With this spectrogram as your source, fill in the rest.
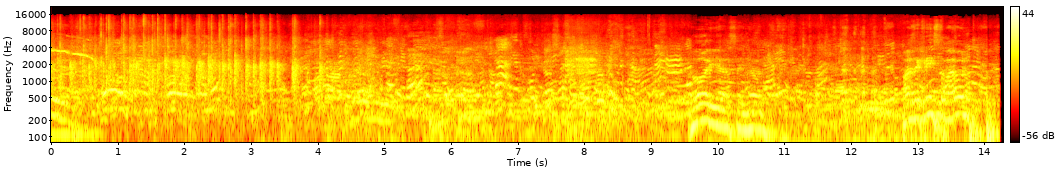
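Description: A crowd of women and men talk and mingle.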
